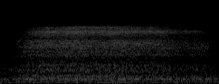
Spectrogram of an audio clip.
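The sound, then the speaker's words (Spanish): A deep, slow inhale during a relaxation breathing exercise, heard as a faint, steady airy hiss lasting about two seconds, alone with no talk. “Vamos a inhalar profundo”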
